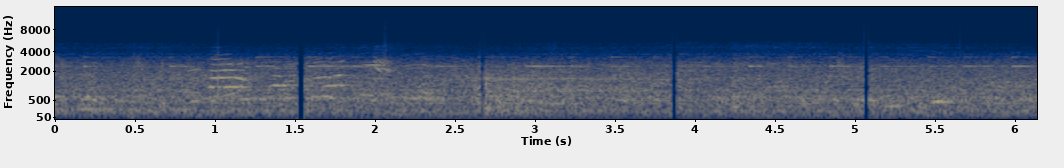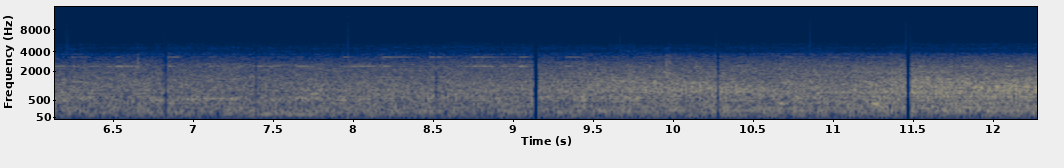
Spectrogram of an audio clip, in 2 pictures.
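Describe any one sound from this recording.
A steam locomotive hisses loudly.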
